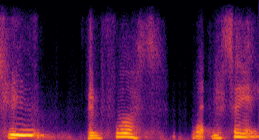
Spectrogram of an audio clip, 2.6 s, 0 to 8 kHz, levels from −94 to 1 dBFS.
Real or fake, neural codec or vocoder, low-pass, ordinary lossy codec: fake; codec, 16 kHz, 0.5 kbps, FreqCodec, smaller model; 7.2 kHz; Opus, 32 kbps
